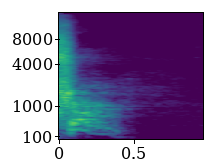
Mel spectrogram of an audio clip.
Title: Heavy And Loud Sneezes With Nose Blowing w/ cringe ending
